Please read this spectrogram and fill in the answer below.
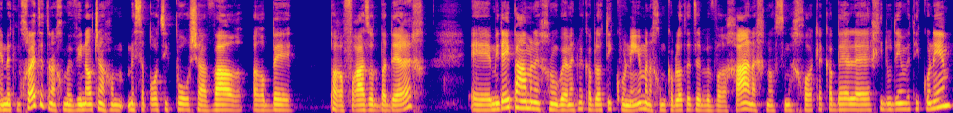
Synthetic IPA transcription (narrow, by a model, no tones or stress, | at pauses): eːmetmuχletetanaχnume̞vino̞tʃeanaχnumesapʁo̞tsipuʁʃeavaʁaʁbe̞ | paʁafʁazo̞t̚bade̞ʁe̞χ | emidejpaːmanaχnube̞ːme̞tme̞kablo̞tːikʰunimanaχnumekablo̞tetzebevʁaχaːnaχnuosmeχo̞tle̞kabe̞lχidudimvetikunim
